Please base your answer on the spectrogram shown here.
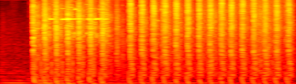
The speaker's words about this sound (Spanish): ¡Abran fuego! ¡Abran fuego! ¡Abran fuego!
